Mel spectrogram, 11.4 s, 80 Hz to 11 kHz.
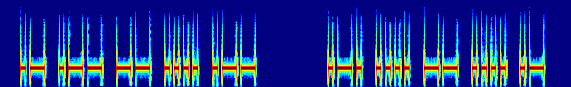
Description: Morse code, heard as a keyed tone, about 13 wpm, 800 Hz. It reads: AWMHW RHMHA
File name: CW / DET / 1 3 1500C S B 12wpm 2828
